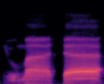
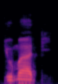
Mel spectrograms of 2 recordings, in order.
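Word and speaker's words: جمادى: Bulan kelima ini Jumada alula. Jumada alula. ya, Jumada alula. Nah, ini menarik ya. Yang benar itu jumada bukan jumadi ya.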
